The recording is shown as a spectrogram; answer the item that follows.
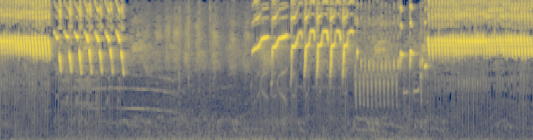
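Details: Male canary song meant to get a female canary building her nest fast; a bright high trill, quick repeated chirps, a brief pause, then rising slurred notes, a buzzy rattle and a long ringing trill.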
